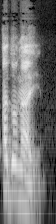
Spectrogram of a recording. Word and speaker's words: Adonai: Vous savez, dans ce monde, Akadosh Baruch Hu, Yudke Vavke, se prononce Adonai.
